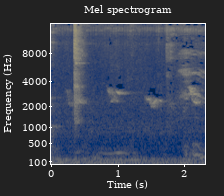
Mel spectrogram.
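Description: Birds chirping several short times over a low steady hum, with a brief click about a third of a second in.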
